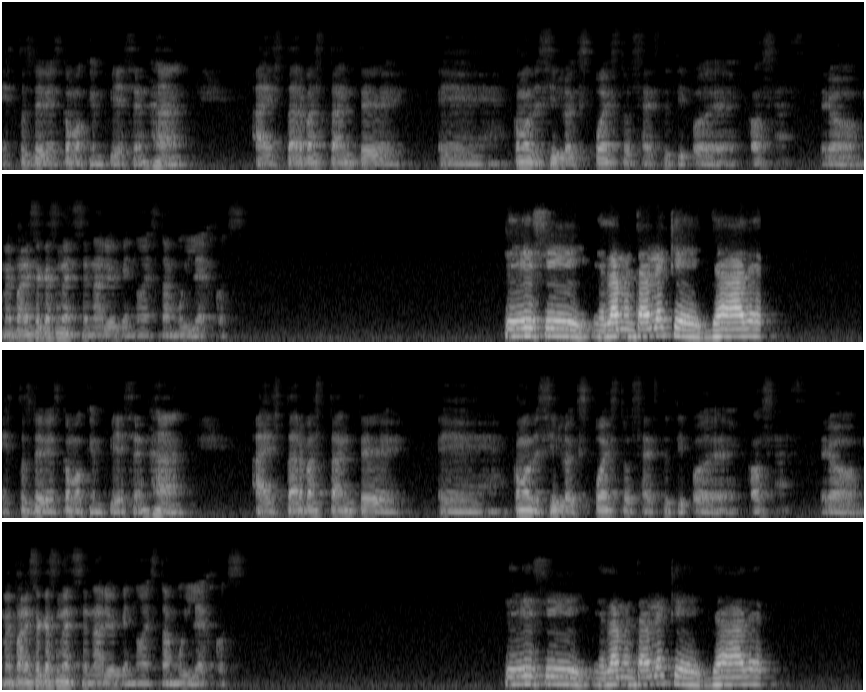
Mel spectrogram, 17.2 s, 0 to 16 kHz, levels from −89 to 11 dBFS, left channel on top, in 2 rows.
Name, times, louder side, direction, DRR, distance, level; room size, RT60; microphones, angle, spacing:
voice 1, 0.0-2.1 2.5-4.0 4.4-7.9 8.2-11.0, right 2 dB, 25° right, 0.6 m, -38 dB
voice 2, 13.7-16.2, left 6 dB, 65° left, 0.3 m, -25 dB
8.8 x 3.9 x 7.0 m
head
